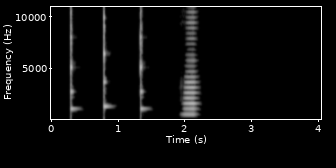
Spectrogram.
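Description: Edited-in cartoon 'pop' sound effects: three quick, bright plucked pops about half a second apart, then one lower, slightly longer pitched note about two seconds in.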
